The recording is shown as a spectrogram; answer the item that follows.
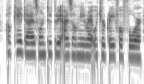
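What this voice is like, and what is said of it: Kindergarten teacher voice. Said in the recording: “you sounded like my teacher in kindergarten. You know, the teachers in pre-K... I've perfected my teacher voice.”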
